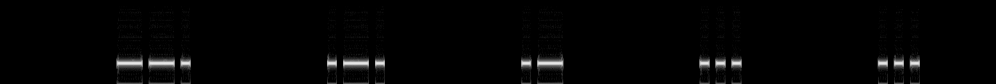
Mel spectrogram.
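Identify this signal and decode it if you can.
Morse code, heard as a keyed tone, about 15 wpm, spaced as for 5 wpm, 1000 Hz. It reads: GRASS
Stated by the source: Morse code quotes sent at 5 words per minute.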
